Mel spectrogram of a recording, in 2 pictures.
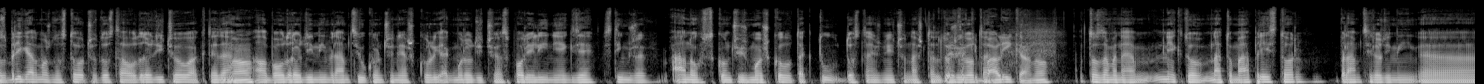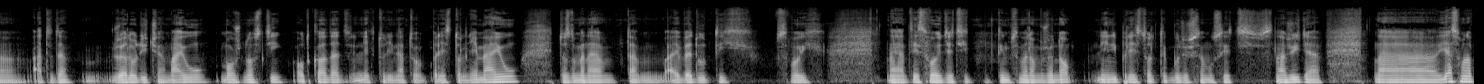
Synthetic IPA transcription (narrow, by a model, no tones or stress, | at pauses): zbɾiɡaːd̪mɔʒnɔst̪ɔɦɔt͡ʃɔd̪ɔst̪alɔd̪ɾɔɟit͡ʃɔʊakt̪ɛd̪aalɛbɔɔd̪ɾɔɟinivɾaːmt͡siukɔnt͡ʃɛɲɪaʃkɔliaɡmuɾɔɟit͡ʃɪaspɔɾiliɲɪɛɡɟɛst̪iːmʒɛa̰ːnɔskɔnt͡ʃiʒmɔjuʃkɔlut̪akt̪ud̪ɔst̪aɲɛʒɲɪɛt͡ʃɔnaʃt̪aɾd̪d̪ɔʒiʋɔaaliːkanɔ | at̪ɔznamɛnaːɲɪɛkt̪ɔnat̪ɔmaːpɾɪɛst̪ɔɾvɾaːmt͡siɾɔɟini | a̰t̪ɛd̪aʒɛɾɔɟit͡ʃɪamajuːmɔʒnɔsciʔɔ̰t̪klad̪aɟɲɪɛkt̪ɔɾḭːnat̪ɔpɾɪɛst̪ɔɾɲɛmajuːt̪ɔznamɛnaːt̪ama̰jʋɛd̪uːt̪iːx | sʋɔjix | t̪ɪɛsʋɔjɛɟɛcit̪imsmɛɾɔmʒɛnɔɲɛɲipɾɪɛst̪ɔɾt̪aɡ̚buɟɛʃsamusɪɛcsnaʒiɟaajasɔmna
